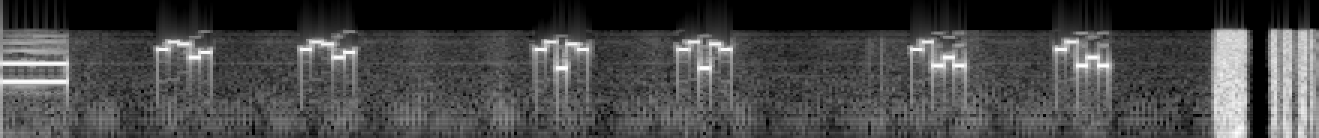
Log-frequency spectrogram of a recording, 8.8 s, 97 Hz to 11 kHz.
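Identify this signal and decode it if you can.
Five-tone selective call (ZVEI), heard as quick runs of five tones, tones of about 70 ms. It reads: 88057 88057 88108 88108 88252 88252
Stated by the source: ZVEI five-tone selective call received by SDR.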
